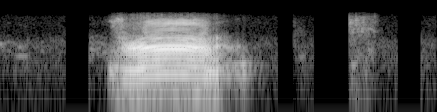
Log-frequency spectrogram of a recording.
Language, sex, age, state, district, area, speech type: Maithili, male, 60+, Bihar, Madhepura, rural, conversation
